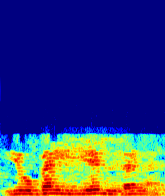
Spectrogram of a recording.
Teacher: بشبك الياء مع اللام وكأن النون غير موجودة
